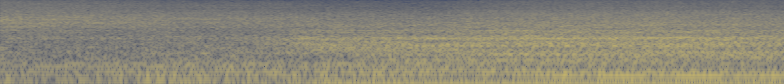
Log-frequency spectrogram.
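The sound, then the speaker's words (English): A heavy truck engine runs steadily and loudly in a test cell at the Cummins Technical Center, a constant low rumble with droning tones beneath a broad roaring hiss that swells slightly after the first second and holds. “It's called cooled exhaust gas recirculation, or cooled EGR, and it's been designed and honed here in Cummins Technical Center, where engines in test cells run around the clock.”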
